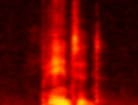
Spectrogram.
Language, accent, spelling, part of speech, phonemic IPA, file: English, US, painted, verb / adjective, /ˈpeɪ.nɪd/, En-us-painted.ogg
- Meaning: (verb) simple past and past participle of paint; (adjective) 1. Coated with paint 2. Depicted in paint 3. Colorful, as if painted 4. Wearing makeup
